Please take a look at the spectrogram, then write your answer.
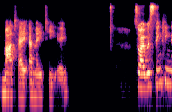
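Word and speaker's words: Maté: Gabor, I believe is how you pronounce his first name, Mate, M-A-T-E.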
